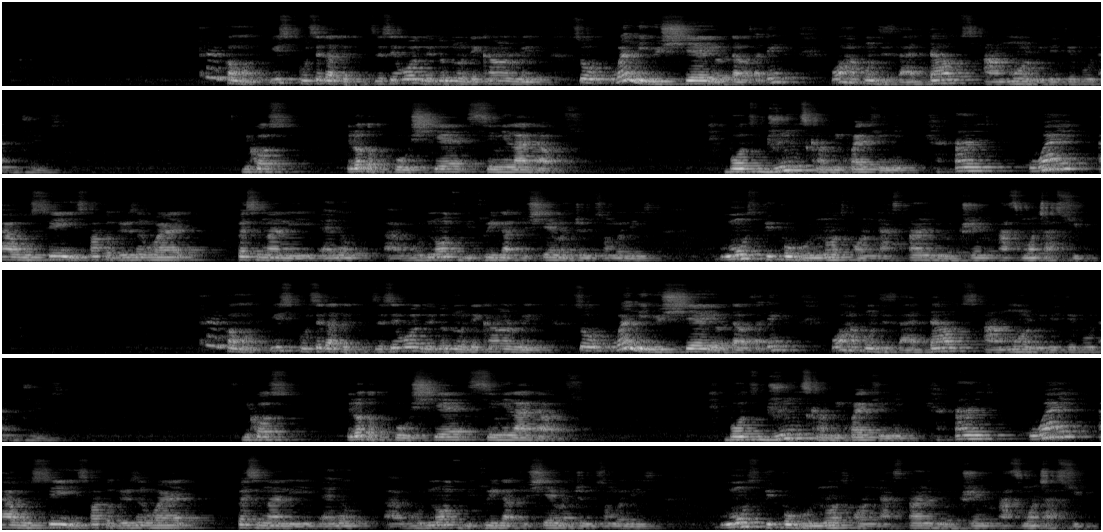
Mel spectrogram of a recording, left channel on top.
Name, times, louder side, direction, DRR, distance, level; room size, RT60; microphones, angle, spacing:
voice 1, 2.0-5.4 5.7-11.4 13.4-13.8 14.4-16.6 18.2-20.0 20.2-20.9 21.3-23.8 24.3-25.5 25.8-28.5 29.2-32.7, left 1 dB, 30° left, -3 dB, 2.2 m, -29 dB
21.0 x 9.9 x 3.3 m, 0.67 s
head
